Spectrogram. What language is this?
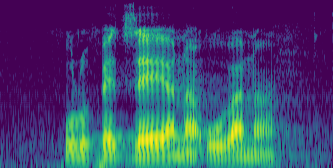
Venda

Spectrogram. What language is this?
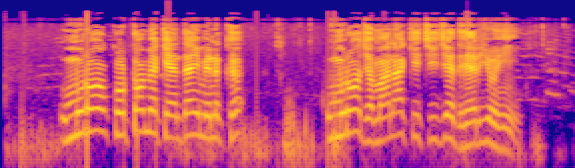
Gurgula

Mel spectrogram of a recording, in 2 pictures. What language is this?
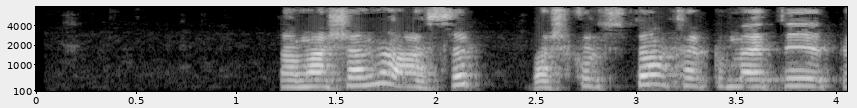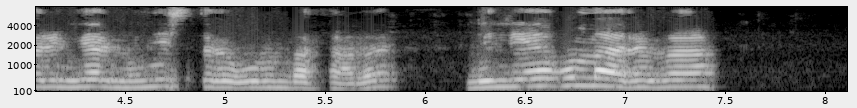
Bashkir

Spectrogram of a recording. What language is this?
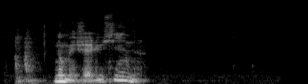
French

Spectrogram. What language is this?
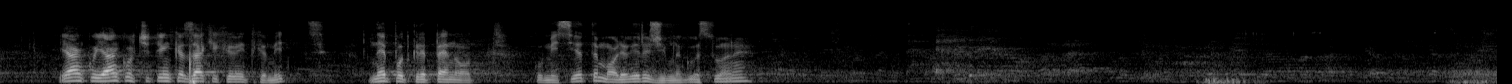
Bulgarian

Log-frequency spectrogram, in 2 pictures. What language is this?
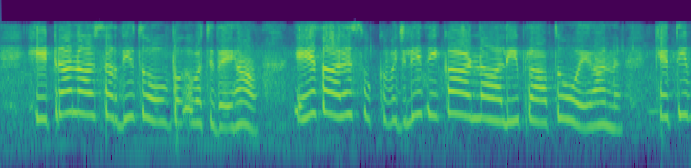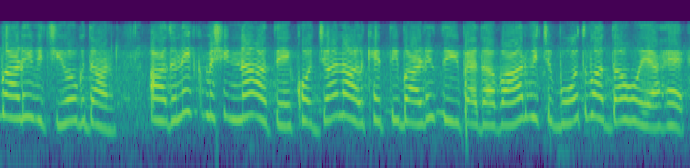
Punjabi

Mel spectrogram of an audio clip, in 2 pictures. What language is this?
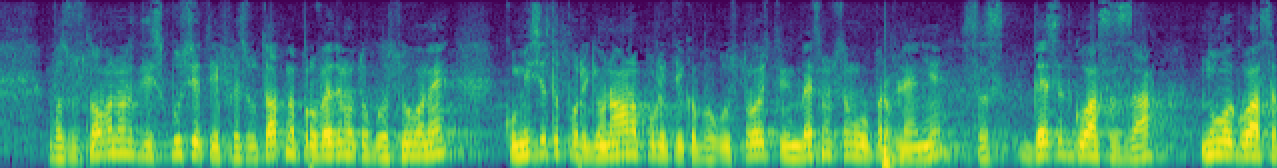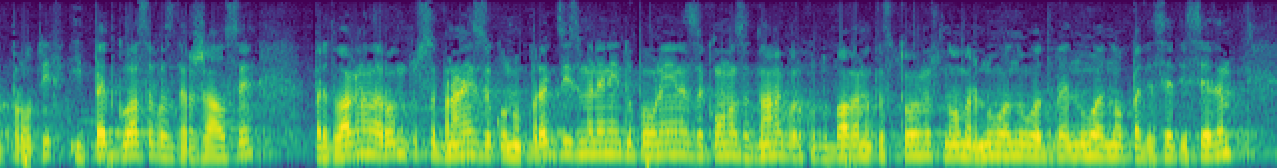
Bulgarian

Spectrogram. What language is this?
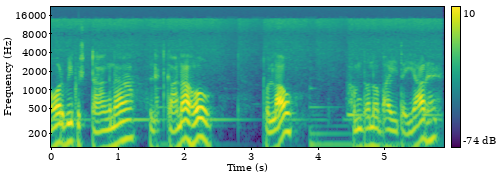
Hindi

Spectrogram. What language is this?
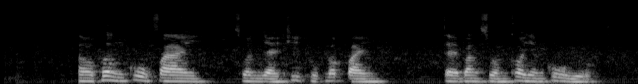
Thai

